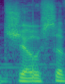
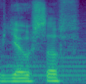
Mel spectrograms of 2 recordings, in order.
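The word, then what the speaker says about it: Josef: I like how most kids back in the day were probably going to be pronouncing it Joseph instead of Yseph.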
